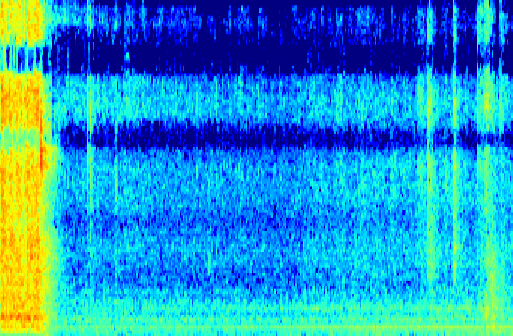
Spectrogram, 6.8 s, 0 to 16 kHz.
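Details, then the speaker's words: 1987 Chevrolet Corvette C4, under 86,000 miles, sat for years, new injectors, suspected vacuum leak from a part not sealing: cranked, fires in a loud burst for about a second, then dies. Fires briefly then dies. "Guys, so that was awesome. It actually fired up. It ran for, I don't know, maybe a second or so."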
